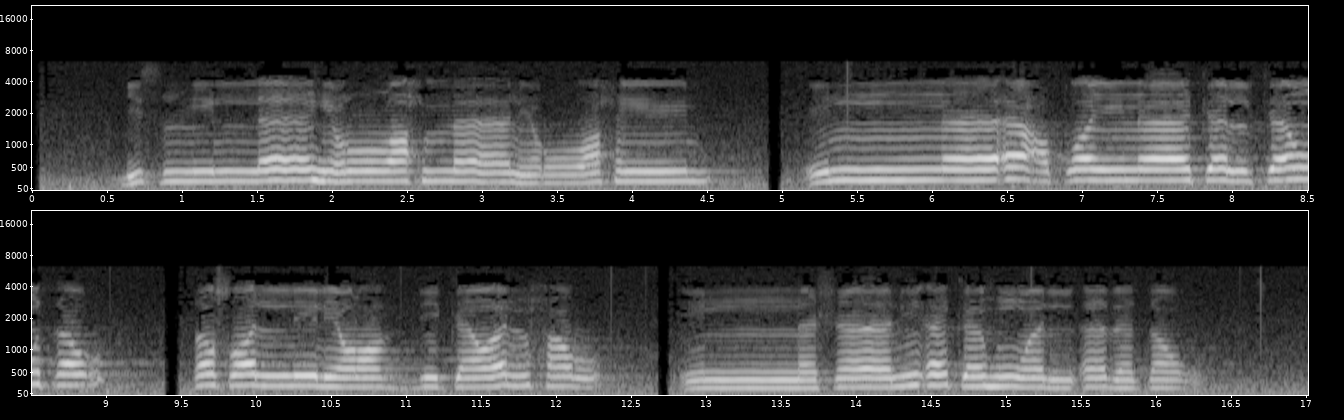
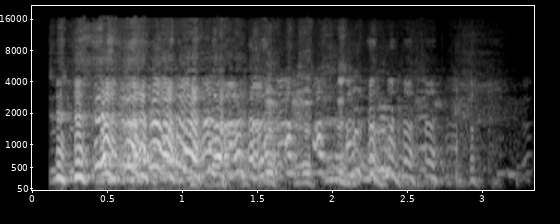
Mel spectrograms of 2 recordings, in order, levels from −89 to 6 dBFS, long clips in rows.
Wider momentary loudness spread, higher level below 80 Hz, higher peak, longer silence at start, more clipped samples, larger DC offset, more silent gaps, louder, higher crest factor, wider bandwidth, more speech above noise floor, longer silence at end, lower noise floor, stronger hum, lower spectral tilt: second, 10 LU vs 15 LU; first, -44 dBFS vs -60 dBFS; second, -4 dBFS vs 0 dBFS; about the same, 0 s vs 0.1 s; neither; first, 0.9% vs under 0.1%; neither; about the same, -17 LUFS vs -17 LUFS; about the same, 14 dB vs 18 dB; second, 6 kHz vs 17 kHz; about the same, 22 dB vs 25 dB; second, 0.05 s vs 0.4 s; second, -38 dBFS vs -43 dBFS; neither; first, -9.5 dB/octave vs -3.5 dB/octave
